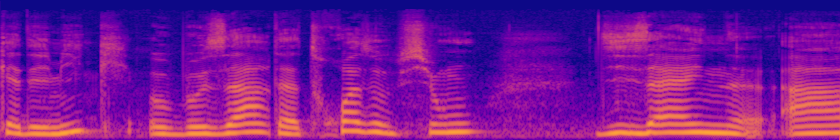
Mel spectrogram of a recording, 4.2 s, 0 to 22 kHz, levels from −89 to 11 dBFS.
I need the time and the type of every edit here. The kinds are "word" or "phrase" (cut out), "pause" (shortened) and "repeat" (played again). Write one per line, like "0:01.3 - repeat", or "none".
0:01.3 - word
